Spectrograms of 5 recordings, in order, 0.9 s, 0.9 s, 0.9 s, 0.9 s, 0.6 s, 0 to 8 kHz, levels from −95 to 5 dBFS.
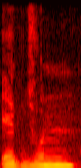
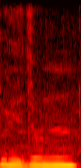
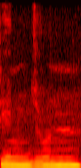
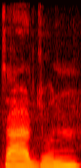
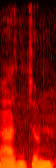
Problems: none marked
